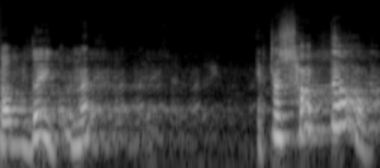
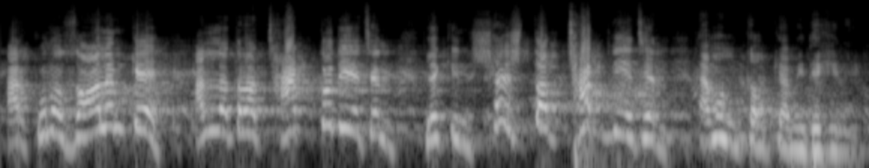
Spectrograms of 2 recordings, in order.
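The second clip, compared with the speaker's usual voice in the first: normal talking voice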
